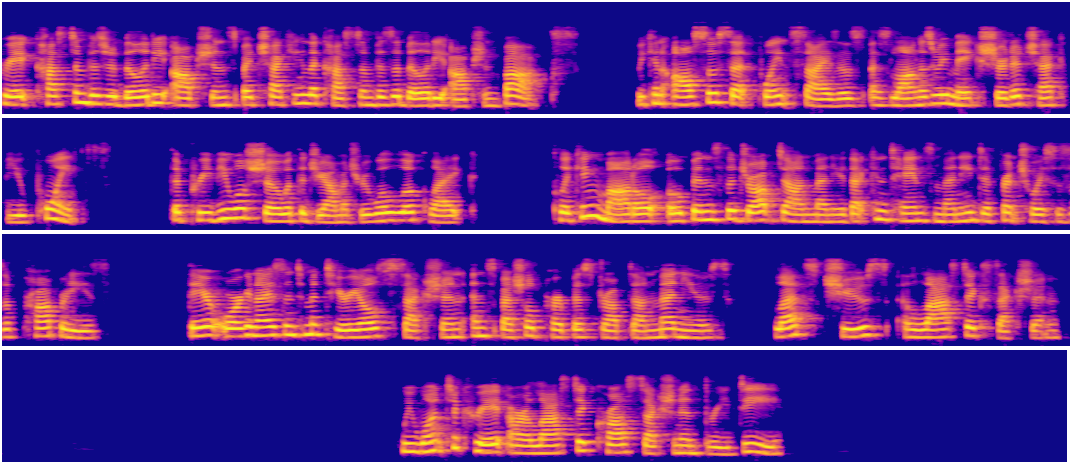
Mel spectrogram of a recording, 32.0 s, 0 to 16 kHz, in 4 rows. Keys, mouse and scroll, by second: 0.6 click, 1.2 click, 2.0 click, 6.6 click, 10.3 click, 11.6 click, 26.5 click, 28.6 click, 31.9 click.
